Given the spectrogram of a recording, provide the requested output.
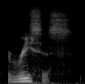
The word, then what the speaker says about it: rhesus: Rhesus. R-H-E-S-U-S. Rhesus. I think that's how you say that.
